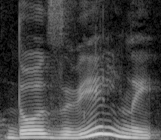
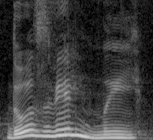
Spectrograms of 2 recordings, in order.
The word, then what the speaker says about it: дозвільний: а отже власней відзначення вимовляємо дозвільний з наголосом на другий склад коли прикметник походить від іменника дозвілля і означає Вільний від якоїсь праці стосовний до вільного від праці часу притаманний такій порі наприклад дозвільний час дозвільні ігри дозвільні розмови коли ж прикметник походить від іменника дозвіл і характеризує те що дозволяє здійснювати щось вимовляти треба дозвільний з наголосом на третій склад наприклад дозвільний порядок дозвільні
